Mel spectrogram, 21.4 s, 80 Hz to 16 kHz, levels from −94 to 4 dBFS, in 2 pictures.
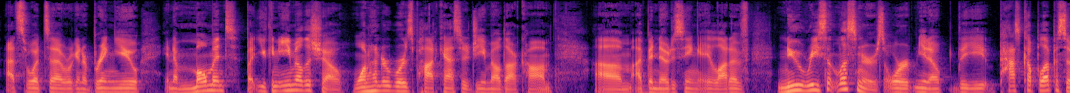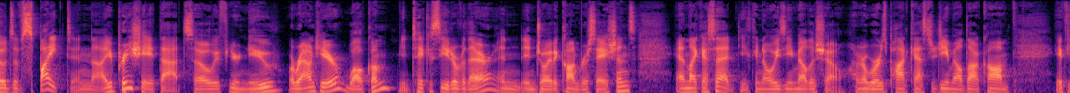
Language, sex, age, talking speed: English, male, 20-39, 200 wpm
